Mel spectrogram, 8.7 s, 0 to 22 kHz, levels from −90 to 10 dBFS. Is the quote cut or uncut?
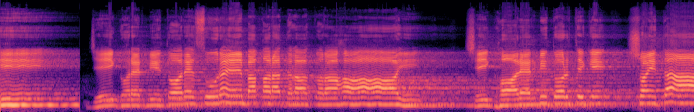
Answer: cut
